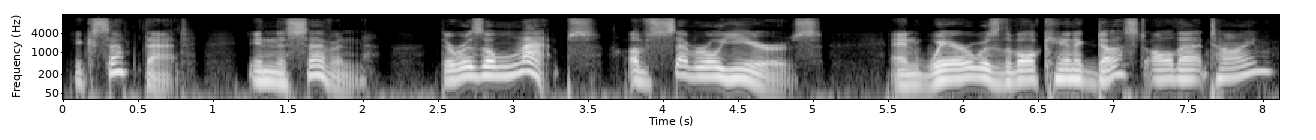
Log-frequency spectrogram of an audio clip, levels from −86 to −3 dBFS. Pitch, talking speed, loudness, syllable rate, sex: 145 Hz, 150 wpm, -19 LUFS, 4.6 syllables/s, male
